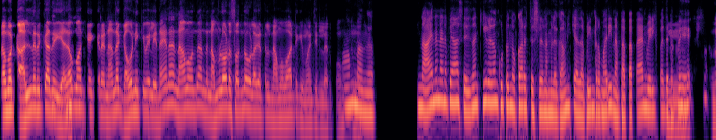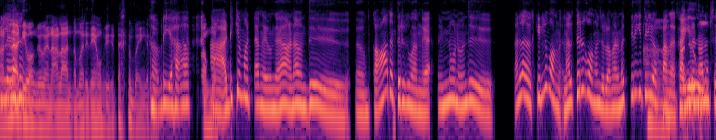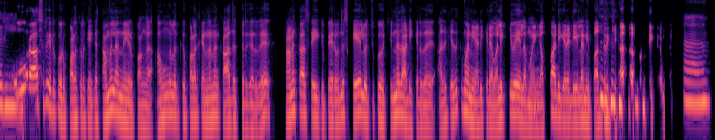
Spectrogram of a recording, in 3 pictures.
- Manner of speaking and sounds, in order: laughing while speaking: "நமக்கு அல்லு இருக்காது. எதம்மா கேட்கிறே! … உலகத்தில, நம்ம பாட்டுக்கு"; other noise; "ஏன்னா" said as "நேன்னா"; in English: "இமாஜின்ல"; laughing while speaking: "வேடிக்க பார்த்துட்டிருப்பேன். இல்ல"; laughing while speaking: "நல்லா அடி வாங்குவேன் நான்லாம், அந்த மாரிதேன். உங்ககிட்ட பயங்கரமா. ஆமா"; laughing while speaking: "அப்படியா!"; drawn out: "வந்து"; laughing while speaking: "அடிக்கிற அடியில நீ பார்த்திருக்கிறாயா? அப்படிங்கிறமாரி"; laugh
- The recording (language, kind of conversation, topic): Tamil, podcast, சிறந்த நண்பர்களோடு நேரம் கழிப்பதில் உங்களுக்கு மகிழ்ச்சி தருவது என்ன?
